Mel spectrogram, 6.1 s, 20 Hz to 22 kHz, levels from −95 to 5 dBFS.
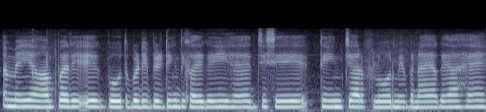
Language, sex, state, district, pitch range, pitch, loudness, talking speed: Marwari, female, Rajasthan, Churu, 210-220 Hz, 215 Hz, -14 LUFS, 180 wpm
